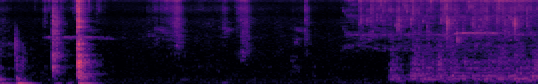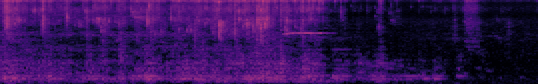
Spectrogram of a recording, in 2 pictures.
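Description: A few sharp knocks at the start, then a tap running into a sink for about six seconds as hands are rinsed under the stream, stopping just before the end.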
